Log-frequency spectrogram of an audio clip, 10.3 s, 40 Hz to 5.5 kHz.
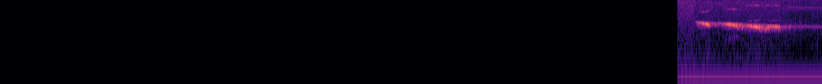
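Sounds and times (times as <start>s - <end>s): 
gull giving a drawn-out mewing cry: 8.7s - 10.2s.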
